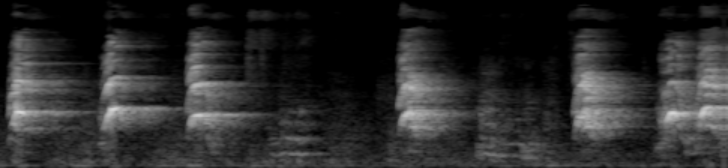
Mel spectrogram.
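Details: Shetland Sheepdog puppy barking on first seeing a washing machine and a mirror: sharp, high barks in bursts of three, a pause, then three more, each with a bright, slightly falling tone.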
